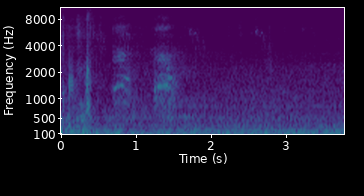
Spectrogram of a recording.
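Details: Crow at La Trinité-sur-Mer, Brittany, on a calm morning by the coast path with gulls faintly audible, giving two harsh, nasal caws about half a second apart over a steady low rumble of wind or distant engines.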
